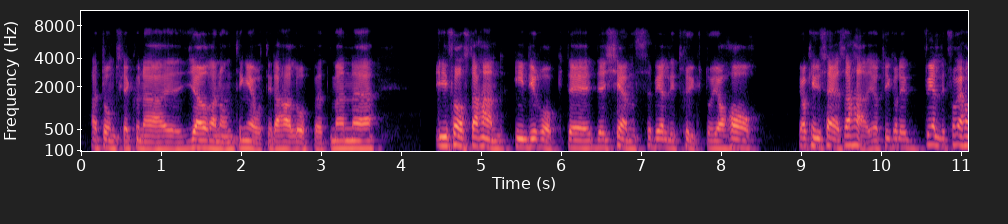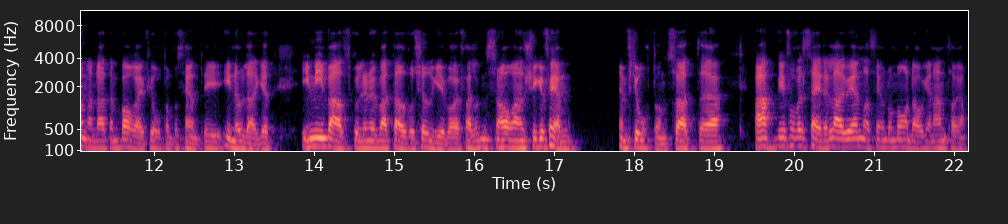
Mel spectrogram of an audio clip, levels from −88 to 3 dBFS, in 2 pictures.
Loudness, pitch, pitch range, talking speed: -26 LUFS, 130 Hz, 120-145 Hz, 210 wpm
